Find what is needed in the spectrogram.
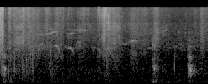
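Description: Near silence, with faint rustling of a cloth nappy's fabric as it is handled and unfolded close to the microphone.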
